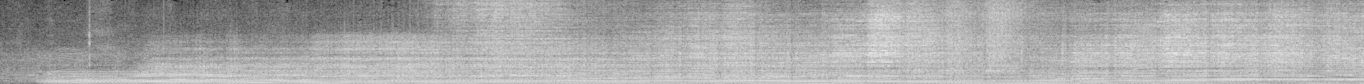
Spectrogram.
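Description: Rock band playing live on a festival stage: loud distorted electric guitars and bass holding chords over drums. The band comes in sharply just after the start, and fast, steady kick-drum beats join about three and a half seconds in.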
